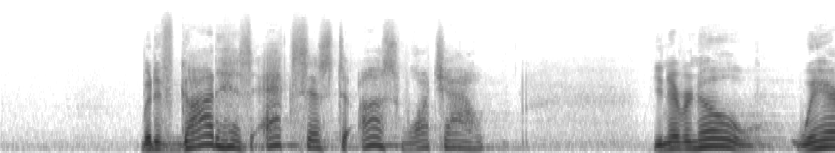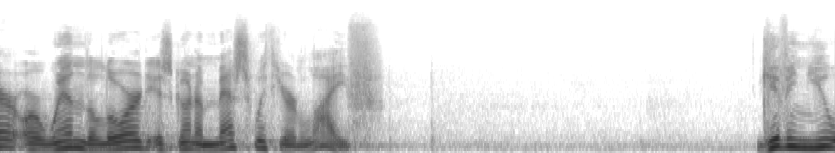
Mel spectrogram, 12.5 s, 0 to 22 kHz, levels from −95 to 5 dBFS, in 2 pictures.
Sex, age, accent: male, 60-79, American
